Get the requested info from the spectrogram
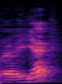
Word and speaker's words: Ravaillac: Fíjate, en 1610, en París, François Ravaillac, ¿lo dije bien? ajá. Eso, Ravaillac.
